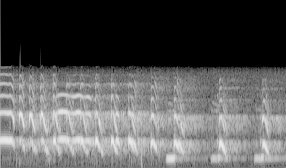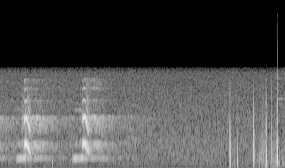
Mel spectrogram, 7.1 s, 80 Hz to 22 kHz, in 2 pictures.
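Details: A siamang at Dubbo Zoo, recorded in 2010, gives a rapid series of loud, tonal hoots that slide downward, then slows into spaced barking notes.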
